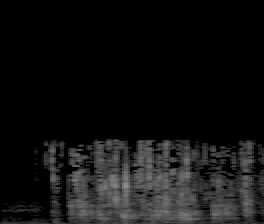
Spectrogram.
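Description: Hot water poured into a foot bath: a steady splashing, trickling pour starts after a brief quiet moment and carries on evenly to the end, with no voices.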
